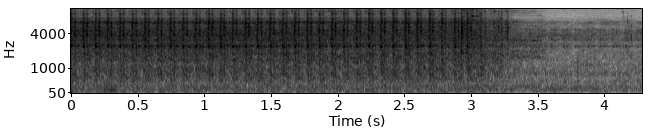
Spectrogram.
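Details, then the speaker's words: CMG motor tricycle engine: loud, rapid metallic clatter from the generator side, louder as throttle increases, reducing power and speed; worn timing-gear pin bore letting the timing gear knock. "صوت كركبة جامد طالع من الموتور، وبالتحديد من ناحية دش الكهرباء. طبعا كل ما بتزود بنزين كل ما الصوت بيعلى،"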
